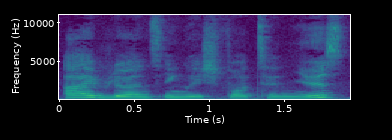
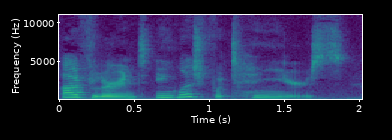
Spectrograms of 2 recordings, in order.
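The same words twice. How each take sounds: First: All words are said evenly with no stress. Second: Learned, English and years stand out clearly. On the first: The speaker calls it wrong. "à la française ... c'est plat" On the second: The speaker calls it right. "le learned, le mot English, le mot years qui vont ressortir"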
